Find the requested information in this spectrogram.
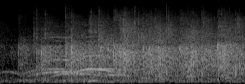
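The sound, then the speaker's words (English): Applause from a church audience during a sermon: dense, steady clapping that holds evenly throughout, with a voice briefly heard over it near the start. “No one clapped during first service, and it was super awkward. So thank you guys for helping me out there.”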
